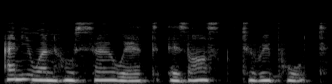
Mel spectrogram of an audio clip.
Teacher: حطينا الستريس على الجزء الأول من الكلمة اللي هو any مش one. إذا لما one تيجي مع any, every أو some ما بتاخدش الستريس، اللي بياخد الستريس هي الجزء الأول من الكلمة.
